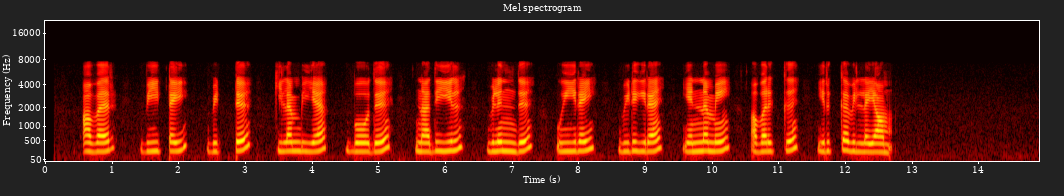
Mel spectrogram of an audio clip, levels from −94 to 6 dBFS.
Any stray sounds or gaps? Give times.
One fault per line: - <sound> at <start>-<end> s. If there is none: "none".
none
